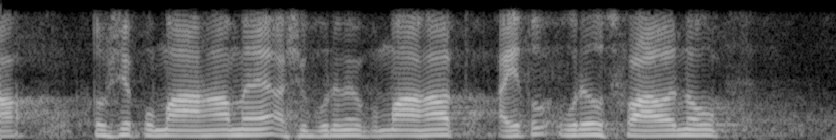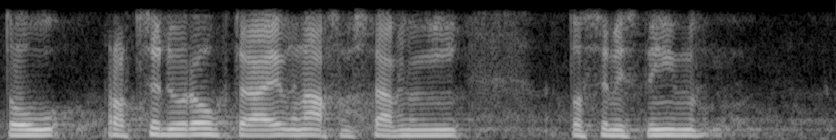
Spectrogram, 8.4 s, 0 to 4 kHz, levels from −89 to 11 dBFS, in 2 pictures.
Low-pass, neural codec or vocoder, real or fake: 3.6 kHz; codec, 16 kHz, 4 kbps, FunCodec, trained on LibriTTS, 50 frames a second; fake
